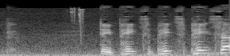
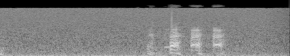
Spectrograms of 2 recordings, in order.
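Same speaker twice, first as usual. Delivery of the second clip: short burst of laughter after a long gap; laughing; 4 semitones higher, 6 dB quieter than usual. Real, not acted. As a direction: break into a quick cackle at the mistake. Bursts out after getting order wrong.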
